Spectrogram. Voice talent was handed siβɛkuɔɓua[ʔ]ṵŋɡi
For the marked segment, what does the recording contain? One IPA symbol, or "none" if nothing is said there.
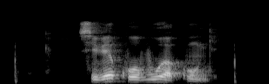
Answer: k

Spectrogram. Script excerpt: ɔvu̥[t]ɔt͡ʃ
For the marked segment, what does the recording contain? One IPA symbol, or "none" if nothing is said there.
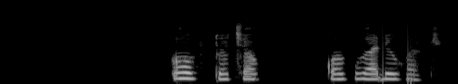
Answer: t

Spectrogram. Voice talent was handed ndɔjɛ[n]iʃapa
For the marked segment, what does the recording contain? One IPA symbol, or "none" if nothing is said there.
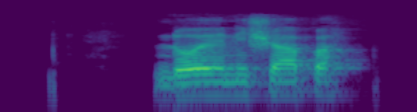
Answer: n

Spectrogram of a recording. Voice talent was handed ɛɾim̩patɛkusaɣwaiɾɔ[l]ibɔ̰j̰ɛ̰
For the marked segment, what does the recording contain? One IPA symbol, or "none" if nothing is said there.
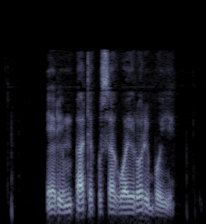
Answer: ɾ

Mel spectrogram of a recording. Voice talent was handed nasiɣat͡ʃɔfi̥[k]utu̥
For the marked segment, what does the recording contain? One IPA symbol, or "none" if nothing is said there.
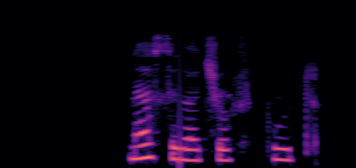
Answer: p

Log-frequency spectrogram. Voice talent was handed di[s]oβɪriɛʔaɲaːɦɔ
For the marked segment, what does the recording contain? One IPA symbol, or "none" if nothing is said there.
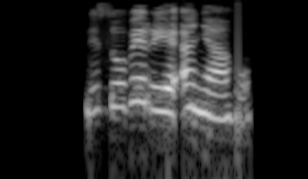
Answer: s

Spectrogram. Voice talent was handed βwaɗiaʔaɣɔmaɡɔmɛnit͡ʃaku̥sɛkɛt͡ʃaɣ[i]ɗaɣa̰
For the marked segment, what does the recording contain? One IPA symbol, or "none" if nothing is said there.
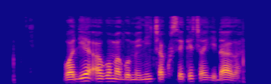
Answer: i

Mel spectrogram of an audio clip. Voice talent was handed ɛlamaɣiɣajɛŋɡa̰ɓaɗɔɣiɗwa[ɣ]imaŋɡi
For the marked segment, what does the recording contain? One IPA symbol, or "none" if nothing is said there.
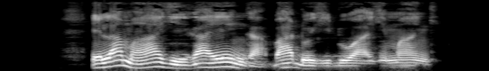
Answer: ɣ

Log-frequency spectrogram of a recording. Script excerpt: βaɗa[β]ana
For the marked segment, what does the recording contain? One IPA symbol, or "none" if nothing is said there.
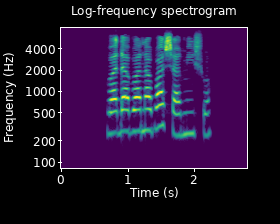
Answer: β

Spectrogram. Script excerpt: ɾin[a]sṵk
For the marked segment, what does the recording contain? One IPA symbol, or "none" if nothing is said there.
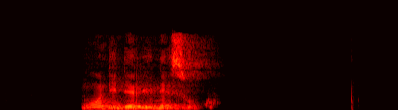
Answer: ɛ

